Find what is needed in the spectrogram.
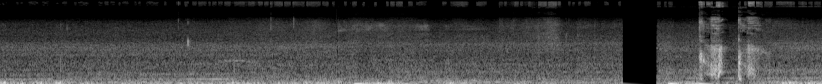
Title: Kompilasi batuk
